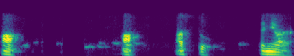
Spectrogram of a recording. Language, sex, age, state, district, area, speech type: Sanskrit, male, 45-60, Kerala, Thrissur, urban, conversation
